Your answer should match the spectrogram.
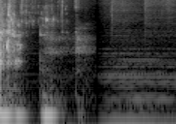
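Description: Watercolour brush swished in a water jar, a few short watery splashes in the first second. Then quiet background music fades in.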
